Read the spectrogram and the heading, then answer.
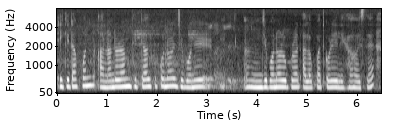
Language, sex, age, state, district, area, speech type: Assamese, female, 30-45, Assam, Nagaon, rural, spontaneous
